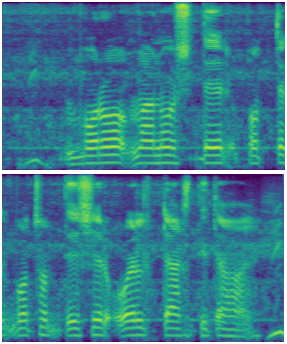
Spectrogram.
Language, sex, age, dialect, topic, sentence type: Bengali, male, 36-40, Northern/Varendri, banking, statement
